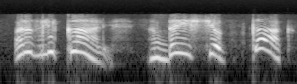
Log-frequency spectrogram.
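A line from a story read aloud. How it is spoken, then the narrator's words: Breathless delighted exclaiming. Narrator (Russian): воскликнул Джованни захлебывающимся от восторга голоском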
